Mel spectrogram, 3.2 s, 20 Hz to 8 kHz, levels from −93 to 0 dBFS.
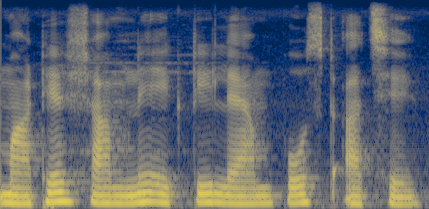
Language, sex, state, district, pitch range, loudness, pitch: Bengali, male, West Bengal, Alipurduar, 110-120 Hz, -16 LUFS, 110 Hz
